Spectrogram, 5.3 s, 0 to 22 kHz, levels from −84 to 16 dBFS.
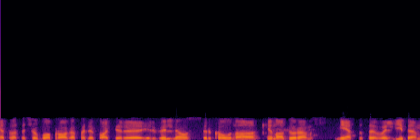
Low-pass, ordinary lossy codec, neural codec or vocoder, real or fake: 7.2 kHz; MP3, 24 kbps; none; real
